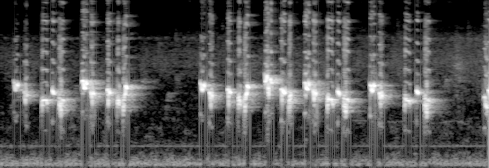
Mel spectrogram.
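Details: Cage-bird training song of a yellow-vented bulbul, clusters of chattering, slurred notes falling in pitch, about four to five per burst, separated by short silences around one second long.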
